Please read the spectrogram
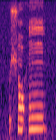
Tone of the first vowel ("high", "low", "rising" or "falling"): low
